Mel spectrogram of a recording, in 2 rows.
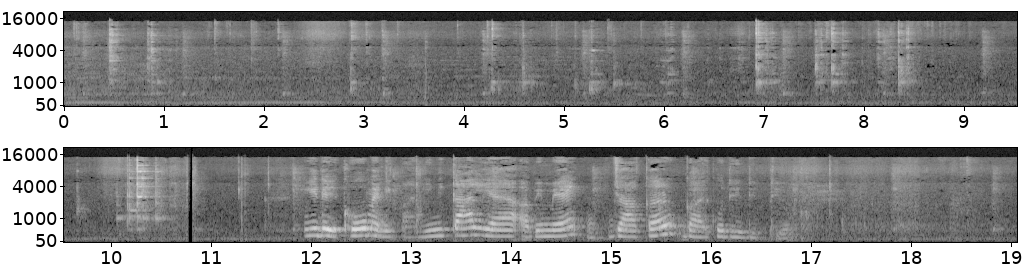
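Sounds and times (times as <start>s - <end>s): light clicks and metallic clinks: 0.0s - 10.8s.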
